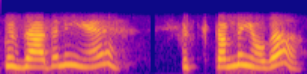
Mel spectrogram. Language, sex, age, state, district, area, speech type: Urdu, female, 18-30, Uttar Pradesh, Balrampur, rural, conversation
